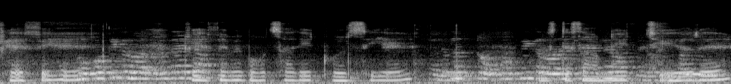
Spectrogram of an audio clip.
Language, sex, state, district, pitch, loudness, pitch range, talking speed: Hindi, female, Rajasthan, Jaipur, 200 Hz, -14 LUFS, 185-255 Hz, 100 wpm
